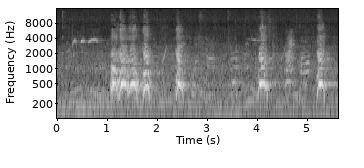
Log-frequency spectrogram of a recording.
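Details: Sixteen-week-old Kleiner Münsterländer female Franzi playing among mostly grown dogs at a play session: a rapid burst of three or four sharp barks, then single yips spaced about a second apart, with a thin whine early on.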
